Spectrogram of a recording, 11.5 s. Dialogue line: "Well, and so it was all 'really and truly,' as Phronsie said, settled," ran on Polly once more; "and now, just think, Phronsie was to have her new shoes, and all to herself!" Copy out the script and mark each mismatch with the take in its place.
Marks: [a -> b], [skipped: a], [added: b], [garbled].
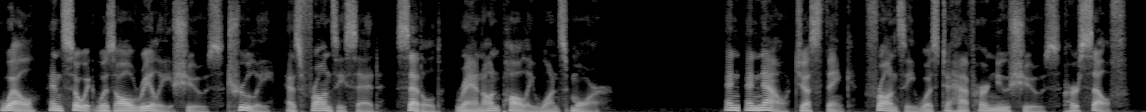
"Well, and so it was all 'really [and -> shoes] truly,' as Phronsie said, settled," ran on Polly once more; "and [added: and] now, just think, Phronsie was to have her new shoes, [skipped: and all to] herself!"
